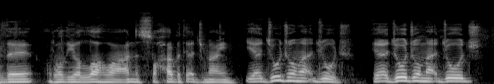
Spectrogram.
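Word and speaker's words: Yajuj wa Majuj: However, they are pronounced in the Arabic way as well, Ya'juj wa Ma'juj.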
